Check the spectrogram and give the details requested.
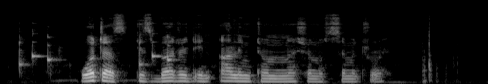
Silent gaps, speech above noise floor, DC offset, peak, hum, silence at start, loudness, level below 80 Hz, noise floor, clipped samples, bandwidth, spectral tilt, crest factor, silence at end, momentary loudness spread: none; 41 dB; under 0.1%; -6 dBFS; none; 0.2 s; -28 LUFS; -68 dBFS; -69 dBFS; under 0.1%; 11.5 kHz; -5.5 dB/octave; 24 dB; 0.55 s; 19 LU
